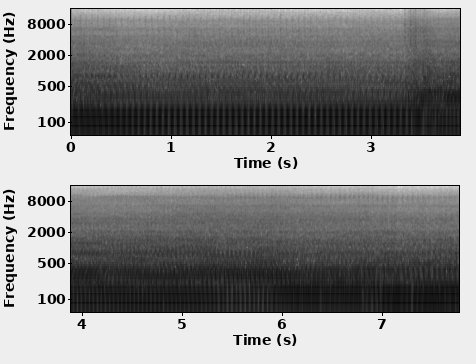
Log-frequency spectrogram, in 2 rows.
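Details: 1975 BMW R90 twin on its first start after 12 years of poor storage, started right away once the battery was recharged: a steady, even low twin thump at idle, a blip, then it settles smoothly. It smokes a little from an unknown source.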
